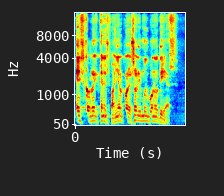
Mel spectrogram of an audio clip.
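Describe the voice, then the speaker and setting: A man's voice: mid-range voice, fast, fairly bright tone, breathy edge. A man, a radio host who reads out listeners' questions and announces the time. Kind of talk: reading listener questions on air.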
